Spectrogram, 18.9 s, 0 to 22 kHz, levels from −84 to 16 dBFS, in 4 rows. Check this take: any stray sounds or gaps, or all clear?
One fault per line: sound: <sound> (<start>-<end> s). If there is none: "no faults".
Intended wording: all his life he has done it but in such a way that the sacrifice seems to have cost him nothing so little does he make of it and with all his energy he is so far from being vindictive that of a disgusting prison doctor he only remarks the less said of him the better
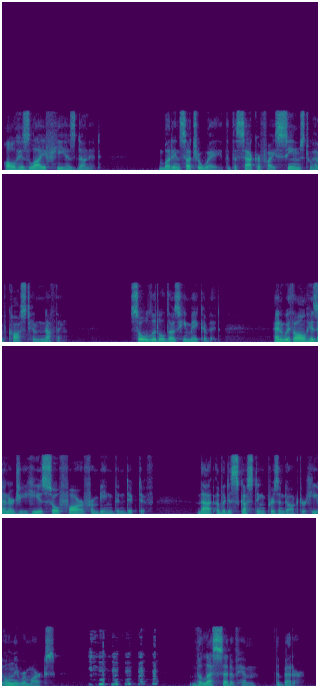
sound: laugh (15.5-16.6 s)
